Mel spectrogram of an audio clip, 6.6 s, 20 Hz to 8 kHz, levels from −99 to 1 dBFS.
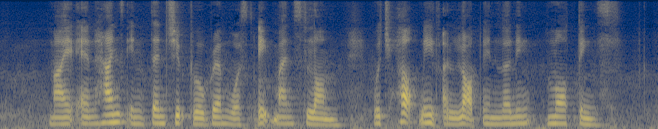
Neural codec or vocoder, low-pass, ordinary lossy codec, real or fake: codec, 16 kHz, 1 kbps, FunCodec, trained on LibriTTS, 50 frames a second; none; none; fake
